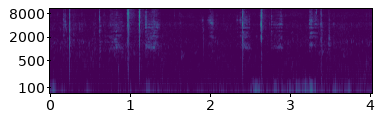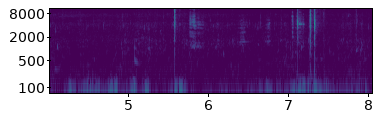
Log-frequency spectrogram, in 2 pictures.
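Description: Sharp, irregular clicks and crackles from a small split-wood cooking fire and a utensil working in a grill pan of asparagus, over a low wind rumble on the microphone.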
